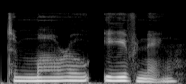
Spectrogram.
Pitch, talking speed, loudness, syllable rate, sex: 155 Hz, 95 wpm, -15 LUFS, 3.6 syllables/s, female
